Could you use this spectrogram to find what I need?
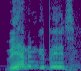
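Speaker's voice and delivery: high, loud comic indignation; mock outrage. Preacher finds the man left mid-prayer, mock outrage. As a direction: exclaim it in disbelief.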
